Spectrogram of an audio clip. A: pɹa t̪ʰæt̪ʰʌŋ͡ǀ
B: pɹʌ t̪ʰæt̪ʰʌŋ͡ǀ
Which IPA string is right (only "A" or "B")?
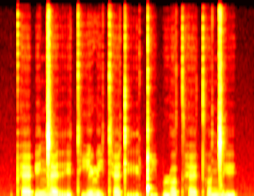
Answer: B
